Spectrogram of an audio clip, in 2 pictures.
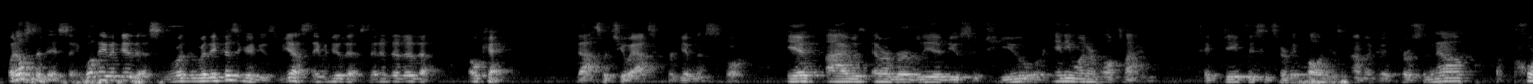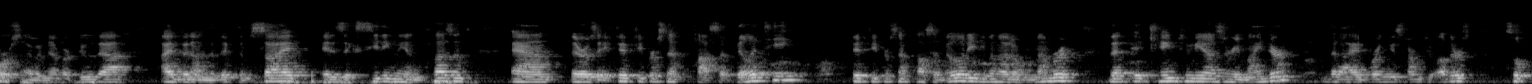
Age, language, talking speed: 50-69, English, 200 wpm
